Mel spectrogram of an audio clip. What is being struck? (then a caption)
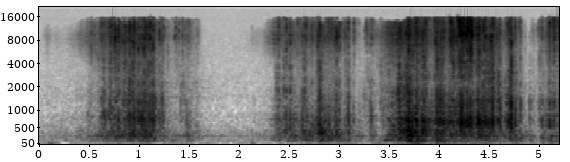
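Plastic sequin fabric pillow cover. Fingertips and nails scratch the iridescent plastic sequin fabric of a pillow cover, making bright, dry crinkling and rustling. The sound comes in two bursts separated by a near-silent pause around the two-second mark, and the second burst is louder and longer than the first.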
